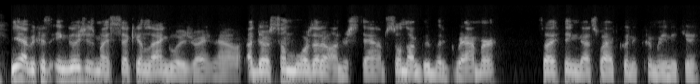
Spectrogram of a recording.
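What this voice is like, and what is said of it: Slight non-native English accent. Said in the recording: “You have a slight accent.”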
